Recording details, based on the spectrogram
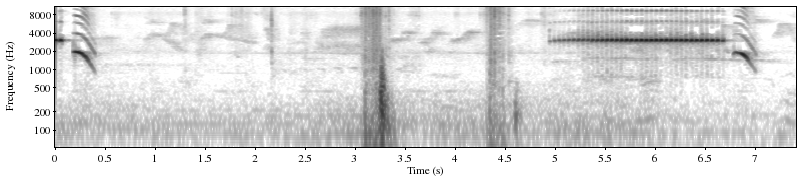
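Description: Common Iora sings a quick down-slurred whistle, then a long, steady, high whistled note of nearly two seconds ending in another falling slur; a couple of dull knocks are heard between.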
